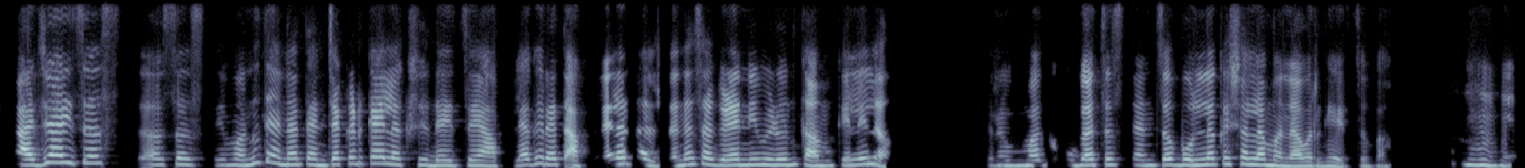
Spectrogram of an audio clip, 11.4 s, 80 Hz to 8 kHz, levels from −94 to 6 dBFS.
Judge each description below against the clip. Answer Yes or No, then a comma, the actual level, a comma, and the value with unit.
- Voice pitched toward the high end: Yes, very high, 255 Hz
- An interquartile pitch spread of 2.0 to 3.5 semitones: Yes, average, 2.8 semitones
